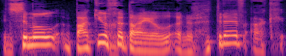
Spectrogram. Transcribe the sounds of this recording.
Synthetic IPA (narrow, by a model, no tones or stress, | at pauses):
ənsɪmʊlˠbaɡjʊχədajlˠənər̥hədrɛva̰kʰ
